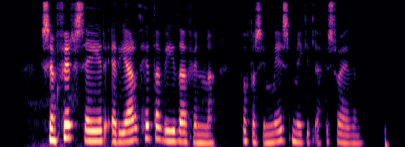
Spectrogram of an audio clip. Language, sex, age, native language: Icelandic, female, 30-39, Icelandic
